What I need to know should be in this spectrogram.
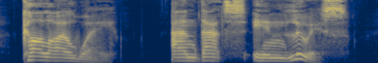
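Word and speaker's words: Carlisle: and your address 45 carile way could you spell carile for me sorry it's c a r l i s l e you don't pronounce the S Carlile way and that's in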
